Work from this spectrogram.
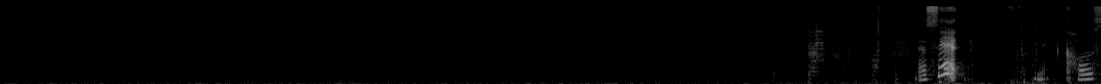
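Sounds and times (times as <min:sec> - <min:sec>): faint rustle: 0:00.0 - 0:09.2.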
